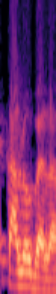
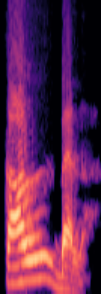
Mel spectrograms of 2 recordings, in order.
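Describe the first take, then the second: First: An added o, কালো বেলা; কালো বেলা with o after ল; common mispronunciation. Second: কালবেলা with no o after ল, "kal-bela"; কালবেলা as "kaal-bela"; correct pronunciation. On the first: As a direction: say "kalo-bela", three vowels before the last. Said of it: "ভুল করে কালো বেলা বলি". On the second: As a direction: close কাল firmly before বেলা. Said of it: "কালো বেলা না". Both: Shown as a demonstration.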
